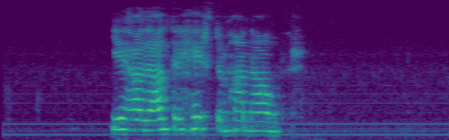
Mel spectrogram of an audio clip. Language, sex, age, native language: Icelandic, female, 50-59, Icelandic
